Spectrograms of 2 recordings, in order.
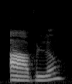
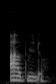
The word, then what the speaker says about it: hablo: With hablo. With hablar, yeah. Okay. Yo hablo, tú hablas, nosotros hablamos. Right. So in yo and tú, the accent is actually on the first syllable.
